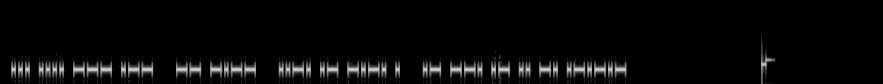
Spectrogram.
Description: Morse code, heard as a keyed tone, about 36 wpm, 700 Hz. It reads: SHOW MY FACE AGAIN.
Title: Sentences from Top 1000 Words - Review Part 2 - 35wpm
